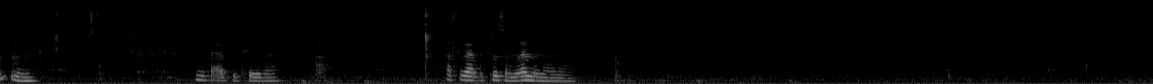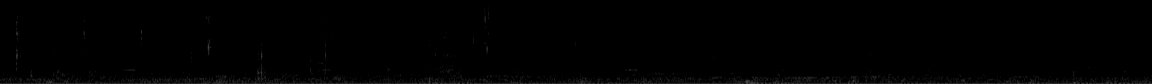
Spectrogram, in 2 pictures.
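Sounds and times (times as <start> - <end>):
chewing and wet mouth sounds: 0.2 - 1.5, 7.8 - 20.5.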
